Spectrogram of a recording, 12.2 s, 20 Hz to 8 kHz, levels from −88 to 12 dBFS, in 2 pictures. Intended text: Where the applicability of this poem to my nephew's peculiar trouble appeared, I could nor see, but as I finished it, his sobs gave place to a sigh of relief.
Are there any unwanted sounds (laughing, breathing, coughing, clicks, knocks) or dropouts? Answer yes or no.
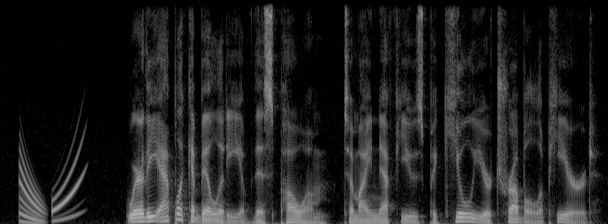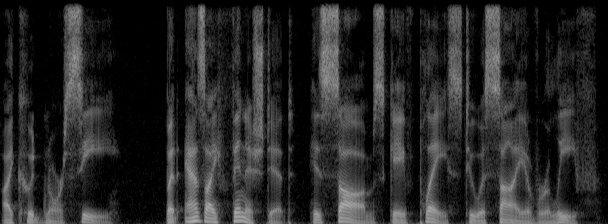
yes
